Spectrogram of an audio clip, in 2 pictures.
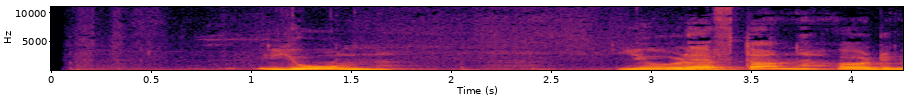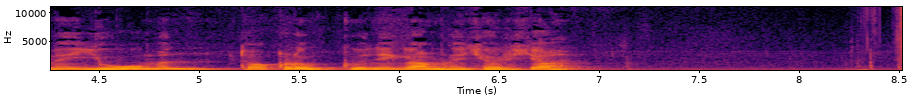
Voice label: jom, Numedalsmål; jomen; Substantiv hankjønn

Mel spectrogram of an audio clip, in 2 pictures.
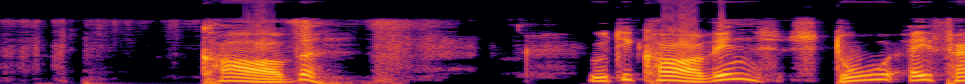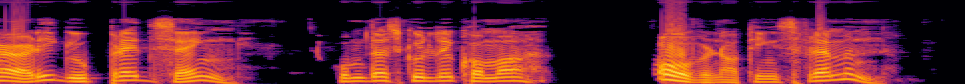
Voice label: kave, Numedalsmål

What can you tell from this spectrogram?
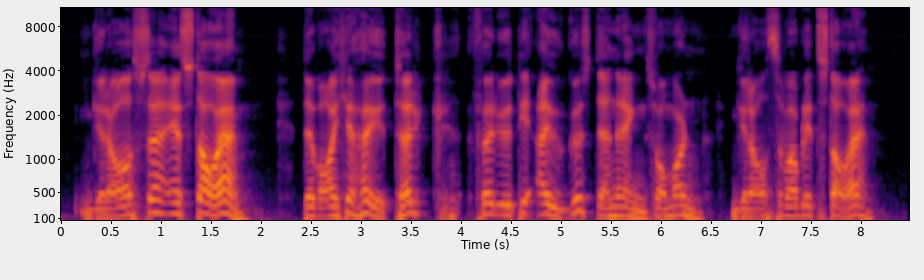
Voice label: grase e stae, Numedalsmål

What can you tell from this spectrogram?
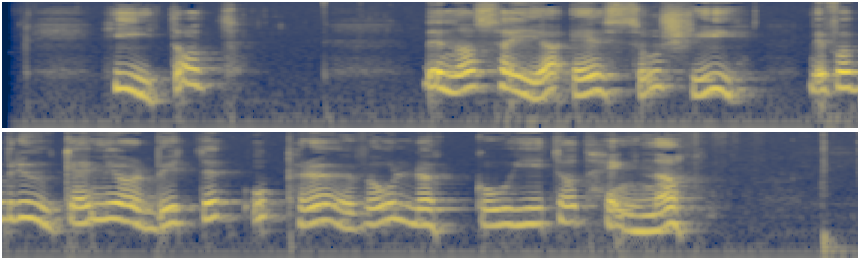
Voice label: "hitatt", Numedalsmål

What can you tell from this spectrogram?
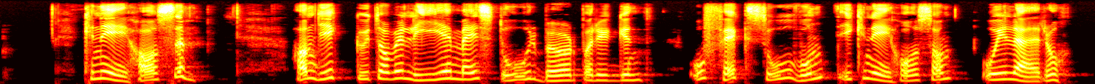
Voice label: knehase, Numedalsmål; Han jekk utover lie mæ ei stor bøL på ryggen o fekk so vont i knehasan o i låro.

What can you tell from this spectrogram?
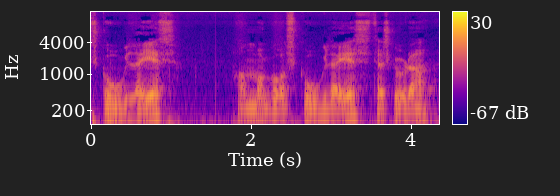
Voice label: skogleies, Numedalsmål; gjennom skogen, ingen veig; Han må gå skogleies te skuLa.; Adverb

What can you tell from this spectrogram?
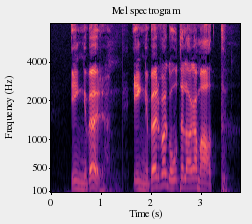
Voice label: "Ingebør", Numedalsmål; Særnamn (personnamn); Ingeborg, Ingebjørg

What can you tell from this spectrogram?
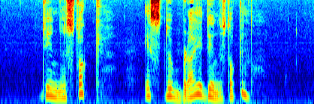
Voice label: "dynnestakk", Numedalsmål

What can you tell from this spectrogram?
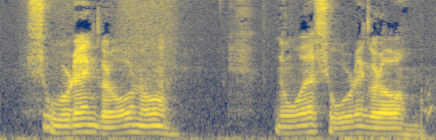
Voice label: "soLe gLår no", Numedalsmål; Eksempel på bruk No e soLe glå.

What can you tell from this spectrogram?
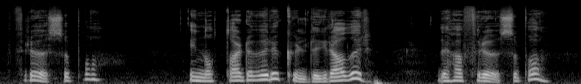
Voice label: frose pa, Numedalsmål

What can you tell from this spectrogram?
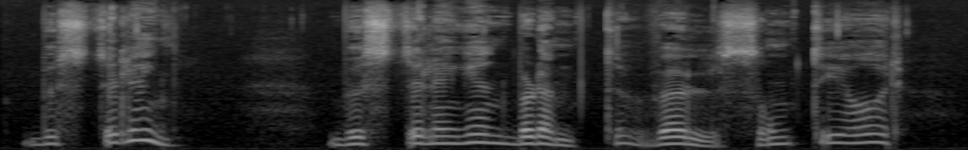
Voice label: "busstelyng", Numedalsmål

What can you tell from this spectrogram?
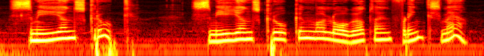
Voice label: smijønnskrok, Numedalsmål; Eksempel på bruk Smijønnskroken va lågå tå ein fLink sme.

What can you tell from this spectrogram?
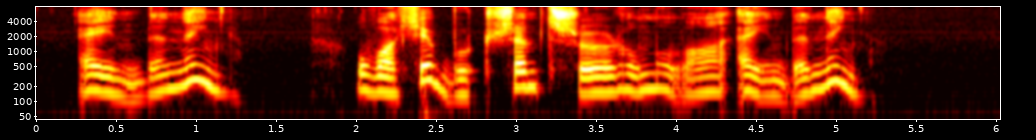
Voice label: einbenning, Numedalsmål

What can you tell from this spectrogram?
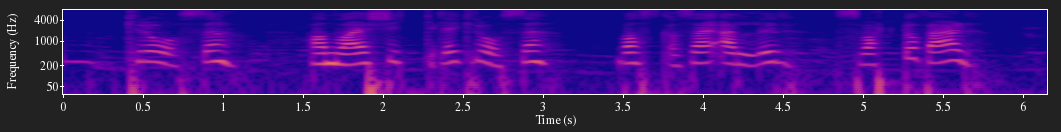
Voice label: "kråse", Numedalsmål

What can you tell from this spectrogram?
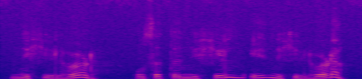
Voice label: nykkjilhøL, Numedalsmål; Substantiv inkjekjønn; Veggli

